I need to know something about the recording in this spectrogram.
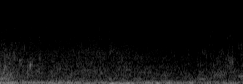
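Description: Small waves lap steadily against the side of a ship sailing in the middle of the sea, a soft, continuous watery wash with low sloshing underneath, moderately quiet, with no voices.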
